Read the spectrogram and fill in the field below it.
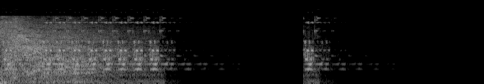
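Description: Bright game chimes ring out with a sparkling effect.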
